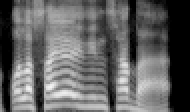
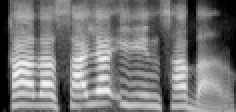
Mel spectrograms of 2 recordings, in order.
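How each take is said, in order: First: Said in the usual way. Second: Slowed and weighted, each word set apart; drawn-out teaching emphasis; slow emphatic. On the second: Shown as a demonstration. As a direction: lean on "Kalau saya ingin sabar" slowly and firmly. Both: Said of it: "fokus saya ke dia yang marah-marah".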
